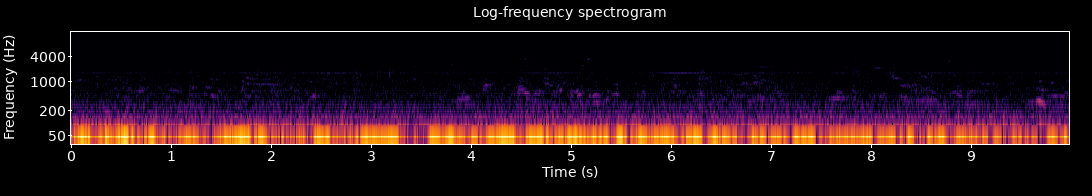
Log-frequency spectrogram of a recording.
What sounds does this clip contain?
person or small group talking, unidentified human voice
